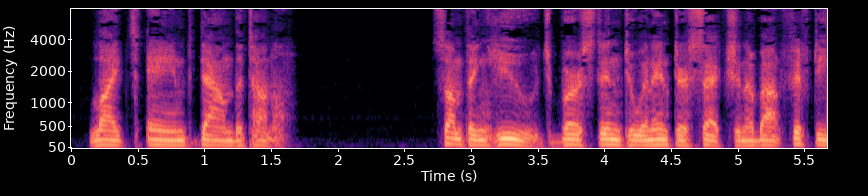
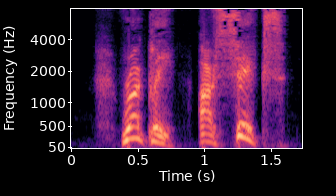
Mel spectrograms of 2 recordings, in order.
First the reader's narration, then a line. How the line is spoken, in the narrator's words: Timothy shouted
